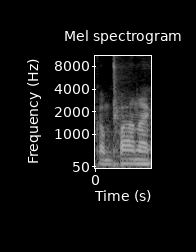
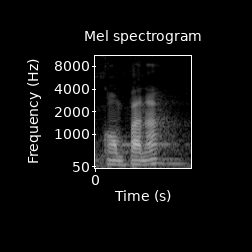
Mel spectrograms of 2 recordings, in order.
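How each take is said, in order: First: The name is said with English pronunciation. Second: The name is said with French pronunciation. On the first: The speaker calls it wrong. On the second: The speaker calls it right.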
